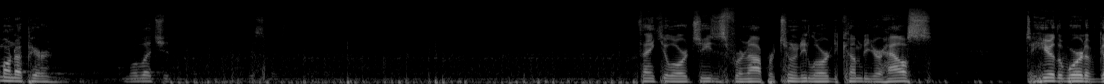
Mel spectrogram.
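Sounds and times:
microphone handling rumble: 0:01.6 - 0:06.7
microphone handling knocks: 0:01.7 - 0:06.4.

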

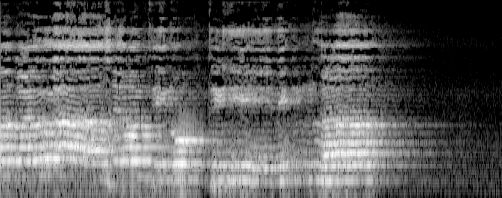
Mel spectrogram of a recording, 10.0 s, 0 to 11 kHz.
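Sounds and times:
man chanting through microphone: 0:00.0 - 0:08.6.

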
